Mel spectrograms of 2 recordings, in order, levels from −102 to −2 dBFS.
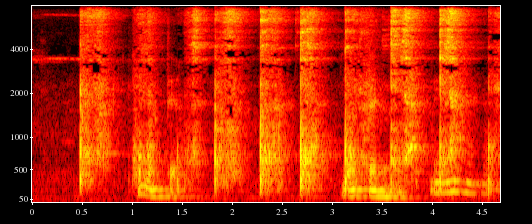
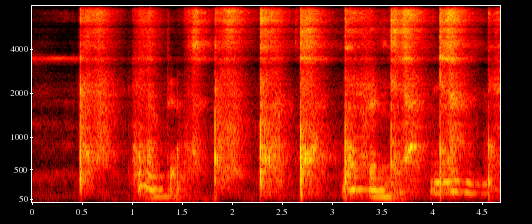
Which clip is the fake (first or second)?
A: second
